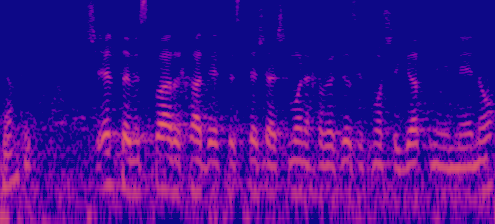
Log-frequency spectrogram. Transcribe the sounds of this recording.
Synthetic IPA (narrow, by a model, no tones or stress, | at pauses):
amt̪i | ʃelt̪amispaɾeχad̪ʔefest̪eʃaʃmo̞neχavekneset̪kmoʃeɡafniːneno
